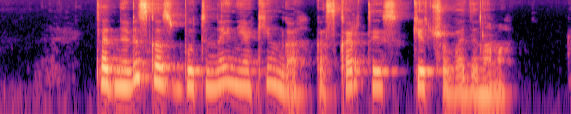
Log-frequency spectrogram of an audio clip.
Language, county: Lithuanian, Panevėžys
